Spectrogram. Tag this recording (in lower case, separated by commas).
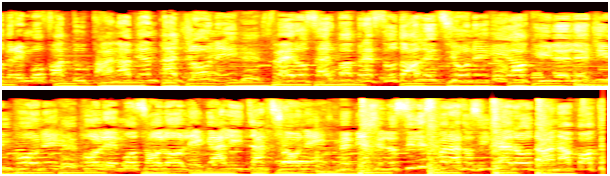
music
